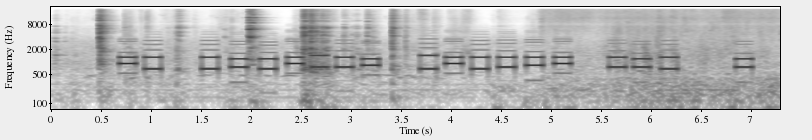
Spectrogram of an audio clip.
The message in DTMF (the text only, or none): 02 2410657 302580 542 4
